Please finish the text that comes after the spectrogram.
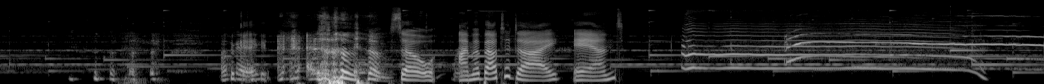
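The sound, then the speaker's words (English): After a few spoken words, a voice lets out hushed, wavering wails, then holds a long, thin, high-pitched shriek that slides up and abruptly drops away, an imitated banshee scream. “Our sign off this week, I think, should be a very quiet, because babies are sleeping, a very quiet banshee scream.”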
